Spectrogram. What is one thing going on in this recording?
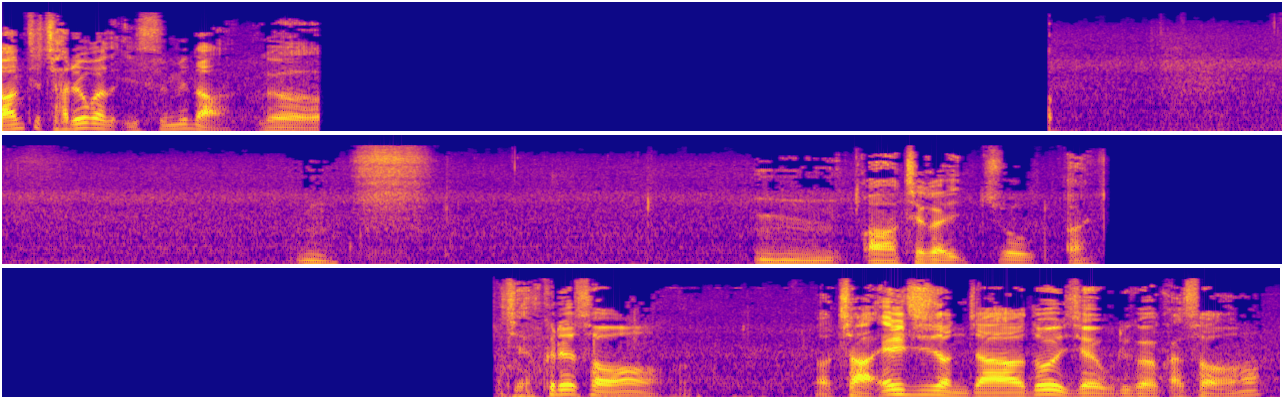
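A middle-aged man speaks calmly into a close microphone.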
